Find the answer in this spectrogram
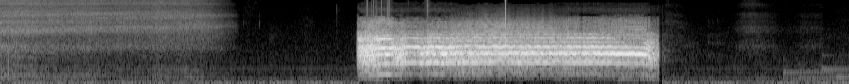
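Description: A man's loud, long held scream of anguish into a close microphone, about three seconds at a steady high pitch, starting about three and a half seconds in and cutting off abruptly.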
